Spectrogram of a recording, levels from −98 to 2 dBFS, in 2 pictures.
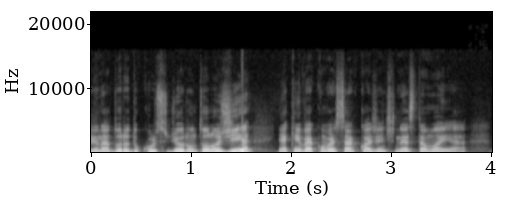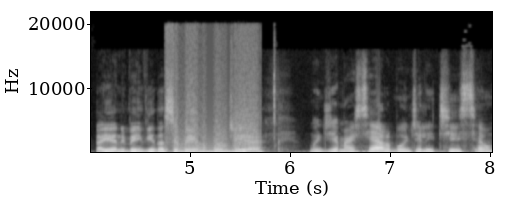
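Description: From 4.74 s to 5.71 s the sound turns harsh and buzzy. This is a stuck bit, most likely a single data bit held at a fixed value by a broken line or converter. About half the samples land off by that bit's weight, in a pattern that tracks the waveform. The error step sits at about -20 dBFS. Quiet moments in this span fill with a gritty noise instead of falling silent.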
